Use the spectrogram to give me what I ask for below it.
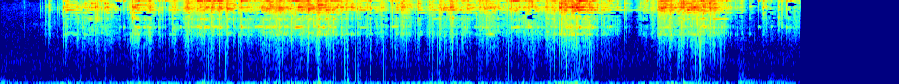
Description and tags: I'm a student studying sound and I and recording sounds this is one of the recordings.
This sound was created by shacking house keys rapidly.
